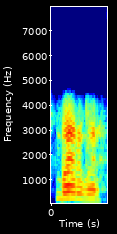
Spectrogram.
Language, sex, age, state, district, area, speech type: Marathi, female, 30-45, Maharashtra, Hingoli, urban, conversation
